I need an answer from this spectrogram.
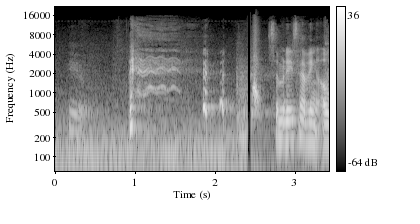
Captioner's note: mom chuckling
